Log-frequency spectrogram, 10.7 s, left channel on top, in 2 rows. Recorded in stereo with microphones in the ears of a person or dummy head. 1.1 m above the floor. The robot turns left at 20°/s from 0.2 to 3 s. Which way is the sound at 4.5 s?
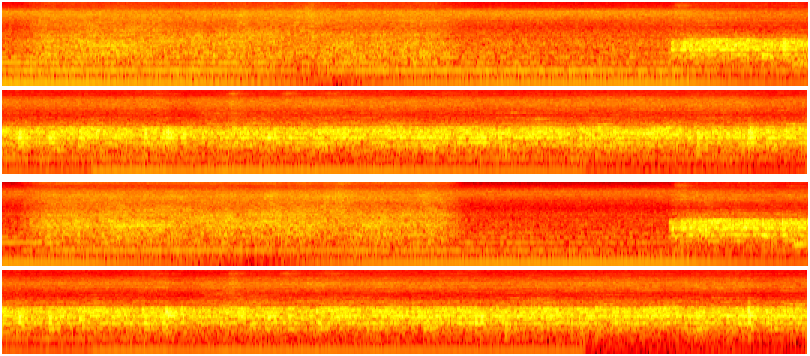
45° right (ahead or behind).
